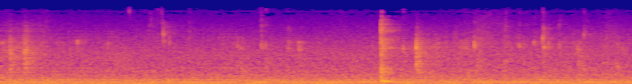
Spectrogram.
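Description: Close-miked eating: wet chewing and mouth sounds with scattered small clicks, over a steady low hum. One sharper knock a little past halfway.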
